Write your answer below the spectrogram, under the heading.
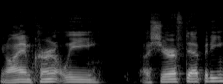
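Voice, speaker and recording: This man has an American accent and a medium pitch. He speaks at a fairly quick pace. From Kansas, US Midwest. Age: 30s. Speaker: sheriff deputy and combat veteran. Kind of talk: personal testimony monologue. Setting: live stream. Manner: casual, hesitant with fillers.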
